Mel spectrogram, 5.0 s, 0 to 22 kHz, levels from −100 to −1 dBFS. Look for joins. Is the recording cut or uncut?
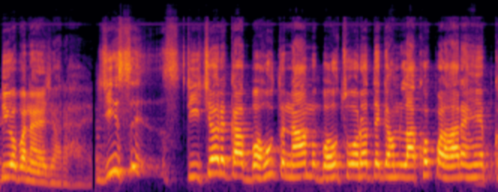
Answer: cut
